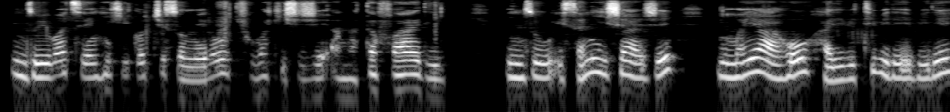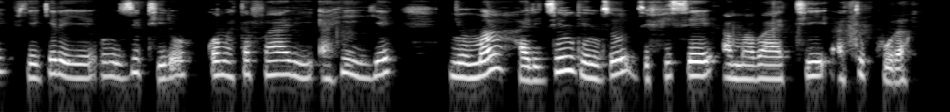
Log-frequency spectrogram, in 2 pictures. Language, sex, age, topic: Rundi, female, 36-49, education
